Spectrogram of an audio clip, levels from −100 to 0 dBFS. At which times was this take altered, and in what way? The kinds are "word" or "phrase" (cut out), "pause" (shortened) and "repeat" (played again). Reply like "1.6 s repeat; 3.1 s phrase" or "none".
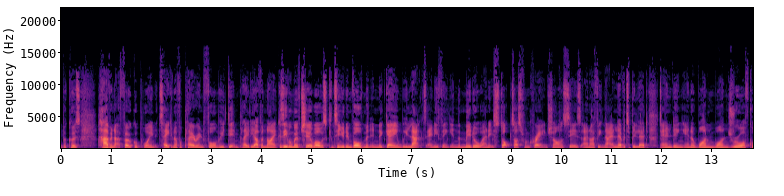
8.6 s word; 12.0 s phrase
